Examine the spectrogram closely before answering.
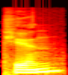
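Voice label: "tian2", Mandarin Chinese; Cours-de-Chinois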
